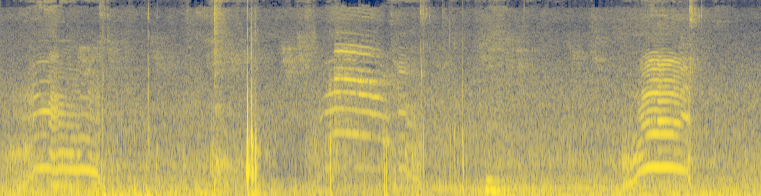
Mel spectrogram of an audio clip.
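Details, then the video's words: House cat screaming with three separated meows, arched and nasal, one sharp click between them, over a quiet low rumble. "Cat is very good at screaming"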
